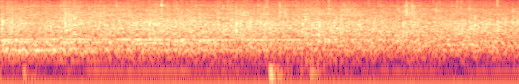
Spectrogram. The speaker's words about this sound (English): Clap for Brother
